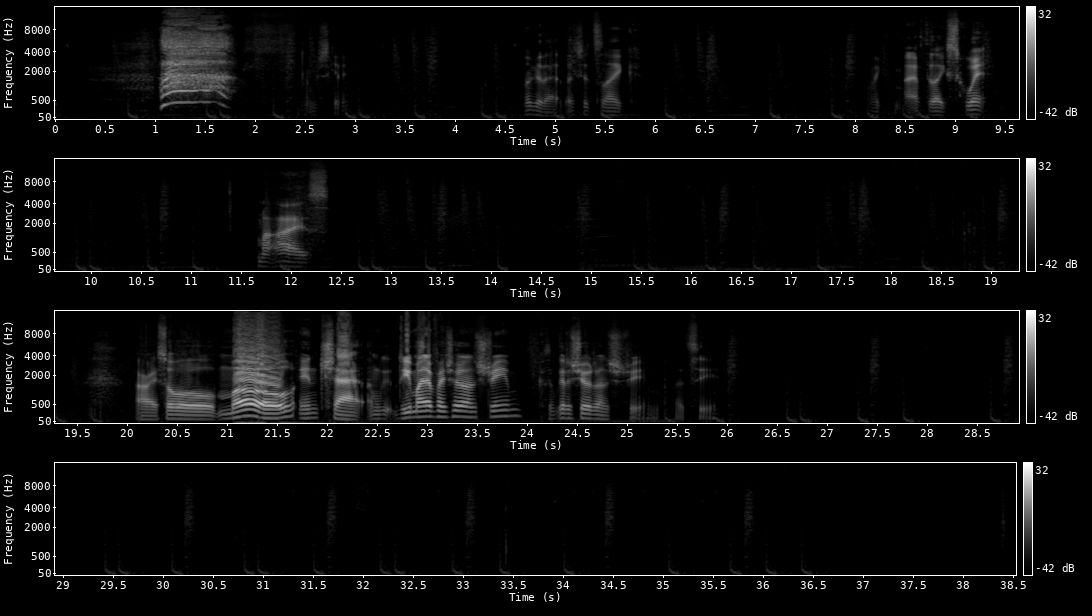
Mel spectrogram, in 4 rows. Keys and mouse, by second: 2.2 click, 2.7 click, 3.4-4.6 drag, 5.6-7.6 shift+middle drag.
